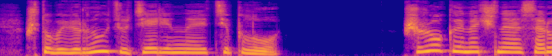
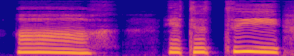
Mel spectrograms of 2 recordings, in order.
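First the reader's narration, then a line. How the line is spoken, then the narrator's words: Dismissive exhale. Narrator (Russian): выдохнула она тоном, ясно дававшим понять, что он не стоит ее волнений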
